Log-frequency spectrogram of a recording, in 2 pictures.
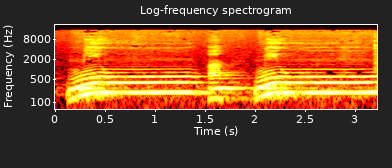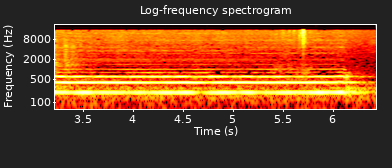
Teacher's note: صوتين في آن واحد، واو من الشفتين وغنة من الخيشوم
